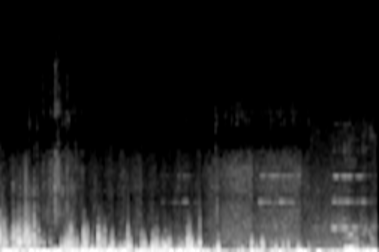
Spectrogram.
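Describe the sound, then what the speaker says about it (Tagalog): Strong wind roars and buffets outside, a loud, continuous rush of gusts with heavy rumbling blasts against the microphone throughout, with no pause. "Grabe ang hangin sa labas."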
